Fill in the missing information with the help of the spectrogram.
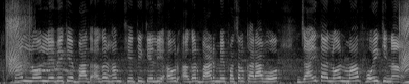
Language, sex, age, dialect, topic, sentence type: Bhojpuri, female, 18-24, Northern, banking, question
